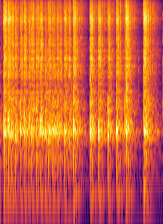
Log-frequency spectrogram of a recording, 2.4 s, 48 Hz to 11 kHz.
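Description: A loud, dense run of rapid percussive hits like a drum roll, with a short break about 1.3 seconds in.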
